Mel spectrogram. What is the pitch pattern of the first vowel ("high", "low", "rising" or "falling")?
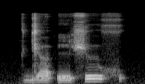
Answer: low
